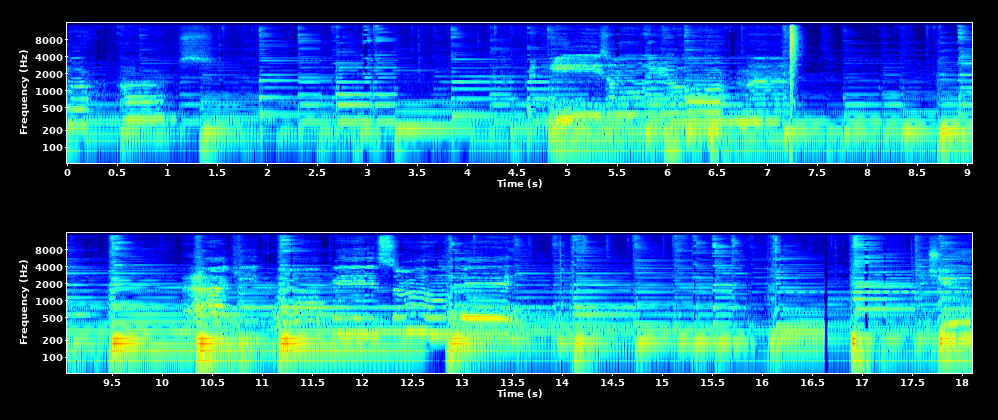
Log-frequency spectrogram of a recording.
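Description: Acoustic guitar strummed and picked live in a slow instrumental stretch between sung lines, with one sharp knock about seven seconds in.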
